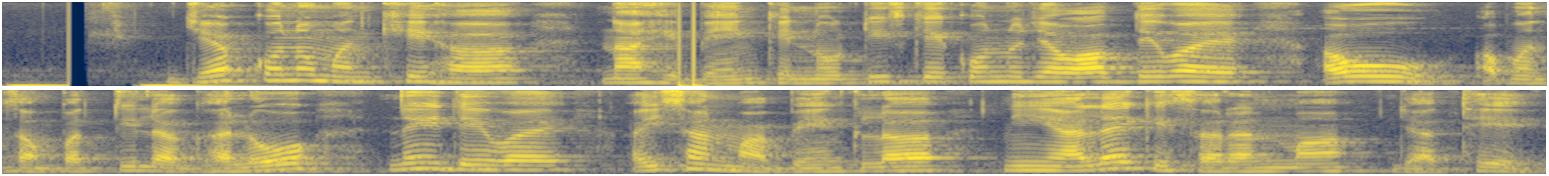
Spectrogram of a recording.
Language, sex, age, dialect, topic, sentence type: Chhattisgarhi, male, 18-24, Western/Budati/Khatahi, banking, statement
